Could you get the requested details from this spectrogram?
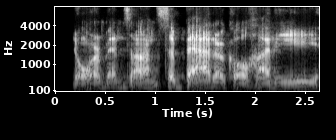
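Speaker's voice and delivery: manic, rough, gritty villain voice. Praising how the actor flips from playing Norman: Green Goblin voice. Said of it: "and like does that voice".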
